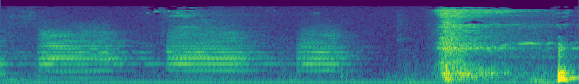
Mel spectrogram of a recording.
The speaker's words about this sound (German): Sorry. Alarm, brennt's schon? Nee, das war der Wecker von gestern.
